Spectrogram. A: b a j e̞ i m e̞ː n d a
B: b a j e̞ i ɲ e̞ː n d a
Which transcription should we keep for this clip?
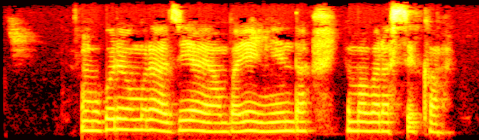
B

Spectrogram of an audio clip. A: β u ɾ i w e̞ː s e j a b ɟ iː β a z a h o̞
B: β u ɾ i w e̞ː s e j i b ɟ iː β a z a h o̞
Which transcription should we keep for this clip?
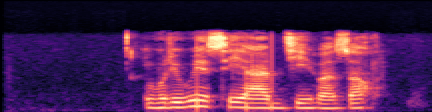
A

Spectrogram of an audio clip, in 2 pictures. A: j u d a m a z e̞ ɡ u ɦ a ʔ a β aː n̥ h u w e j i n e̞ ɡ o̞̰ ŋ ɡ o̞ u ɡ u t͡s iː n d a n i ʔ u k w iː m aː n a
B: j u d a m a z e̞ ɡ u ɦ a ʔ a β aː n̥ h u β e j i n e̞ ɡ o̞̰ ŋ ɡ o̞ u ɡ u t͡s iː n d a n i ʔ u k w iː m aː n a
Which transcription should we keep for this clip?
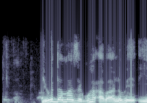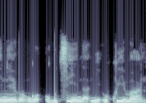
B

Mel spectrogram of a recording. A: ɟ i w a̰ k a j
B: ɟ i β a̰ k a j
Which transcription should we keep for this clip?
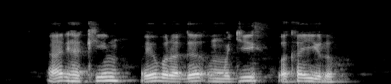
A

